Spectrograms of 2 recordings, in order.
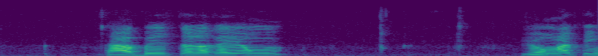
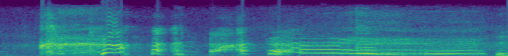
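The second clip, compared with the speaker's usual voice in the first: loud, high laughing shriek; burst of laughter; 12 semitones higher, 11 dB louder than usual. Real, not acted. Frog falls into the water.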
